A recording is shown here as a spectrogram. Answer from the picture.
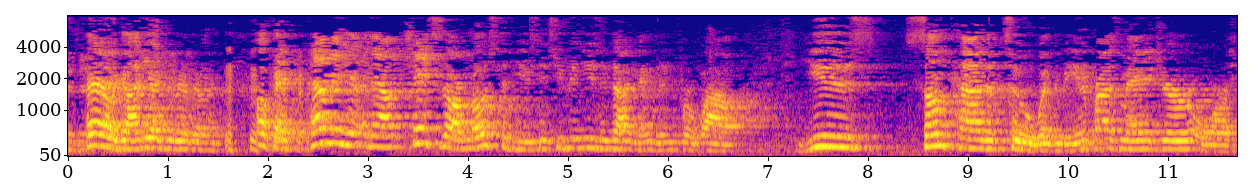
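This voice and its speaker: With a Southern US accent, a man speaks at a high pitch and a fairly slow pace with lively intonation, amid audible room echo and noticeable background noise. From US South, Alabama. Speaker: conference speaker. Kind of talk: technical presentation. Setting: conference room with audience.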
